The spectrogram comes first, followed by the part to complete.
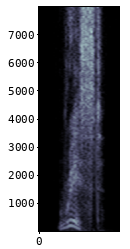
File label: "wrist", medical English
